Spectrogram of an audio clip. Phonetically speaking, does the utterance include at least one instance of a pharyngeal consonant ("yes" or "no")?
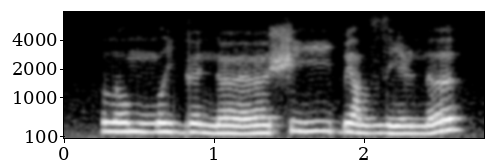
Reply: no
